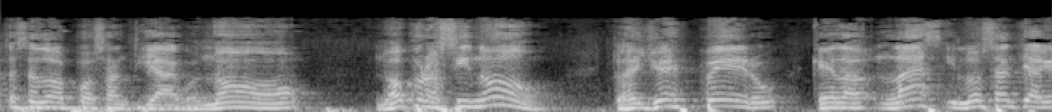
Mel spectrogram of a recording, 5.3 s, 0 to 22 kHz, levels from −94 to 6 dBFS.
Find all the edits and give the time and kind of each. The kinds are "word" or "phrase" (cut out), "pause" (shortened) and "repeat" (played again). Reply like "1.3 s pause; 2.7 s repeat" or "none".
4.0 s pause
